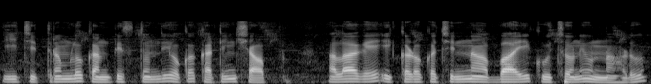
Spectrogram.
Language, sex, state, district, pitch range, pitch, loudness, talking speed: Telugu, male, Telangana, Mahabubabad, 115-135 Hz, 120 Hz, -20 LUFS, 120 wpm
